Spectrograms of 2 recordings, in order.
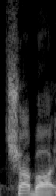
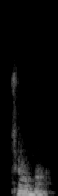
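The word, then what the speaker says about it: Csaba: pronounce your name uh it's Chaba it's uh you pronounce it like Jaba the hot from Star Wars but instead of J you say CH so Chaba Chaba yes okay so can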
